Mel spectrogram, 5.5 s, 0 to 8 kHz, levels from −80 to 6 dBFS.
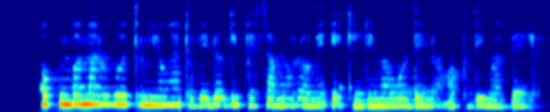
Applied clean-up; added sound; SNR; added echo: neural mask model DeepFilterNet 3.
